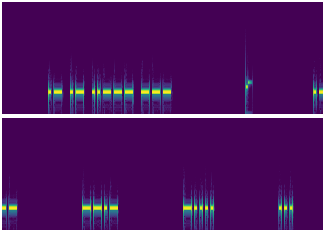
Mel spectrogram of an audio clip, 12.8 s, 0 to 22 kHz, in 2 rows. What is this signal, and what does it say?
Morse code, heard as a keyed tone, about 22 wpm, spaced as for 9 wpm, 700 Hz. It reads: AA2O WQ6S
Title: USA Call Signs - 4 Characters - 8x Character Spacing - 22wpm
